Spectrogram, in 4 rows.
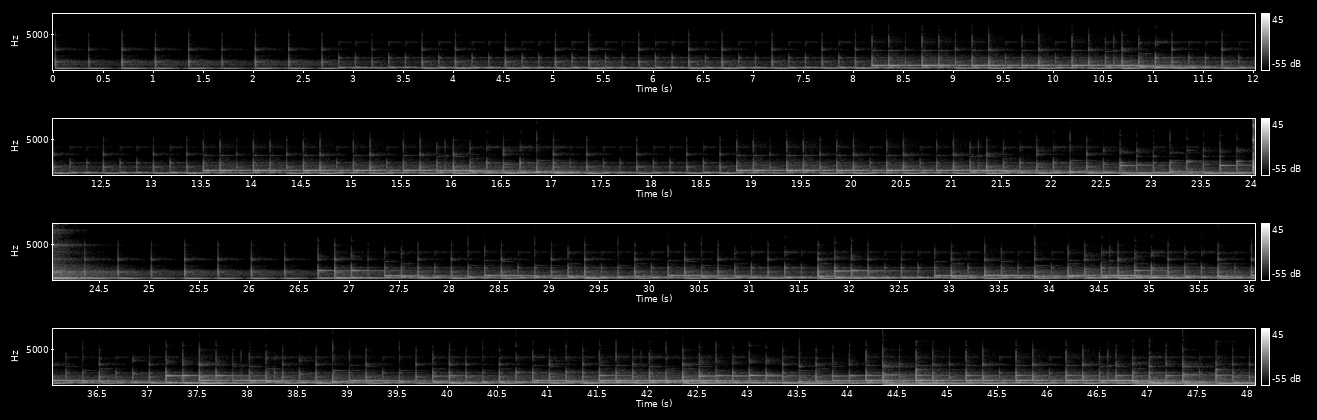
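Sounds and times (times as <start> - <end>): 
marimba: 0.0 - 48.0.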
